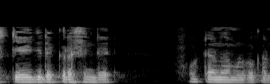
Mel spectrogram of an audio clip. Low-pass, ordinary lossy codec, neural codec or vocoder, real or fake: 7.2 kHz; MP3, 24 kbps; none; real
